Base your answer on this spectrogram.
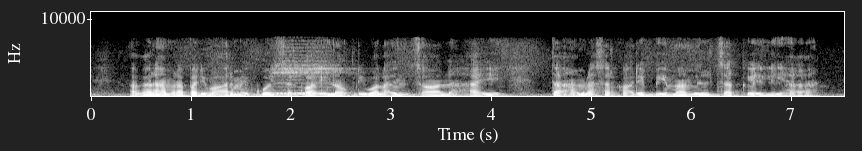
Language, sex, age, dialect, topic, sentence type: Magahi, male, 18-24, Western, agriculture, question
